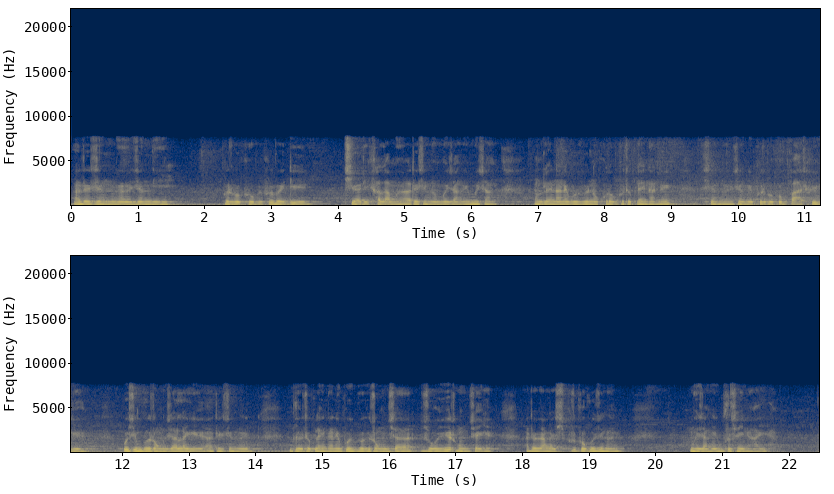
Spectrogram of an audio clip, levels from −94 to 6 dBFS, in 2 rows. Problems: low volume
